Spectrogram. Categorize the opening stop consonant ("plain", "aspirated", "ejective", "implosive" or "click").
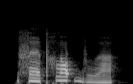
aspirated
